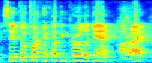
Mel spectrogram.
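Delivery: loud, high, heated mock threat; imitated angry warning. Jealous boyfriend warning him off his girl, loudly angry.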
